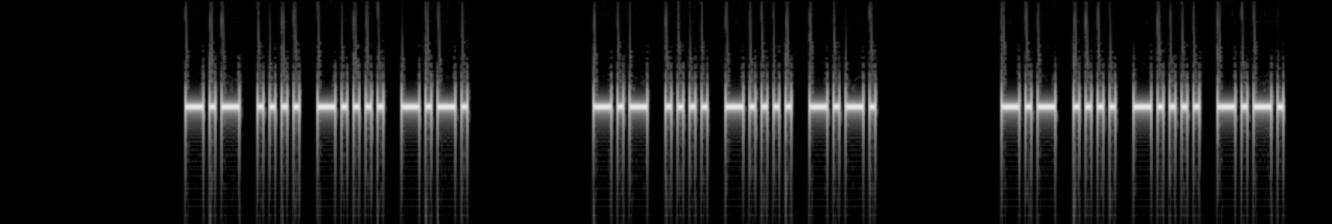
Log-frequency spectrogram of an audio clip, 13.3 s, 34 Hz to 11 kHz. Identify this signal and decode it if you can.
Morse code, heard as a keyed tone, about 21 wpm, 700 Hz. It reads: KH6C KH6C KH6C
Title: DXCC-100 Call Signs - 4 Characters - Repeated 3x - 20wpm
